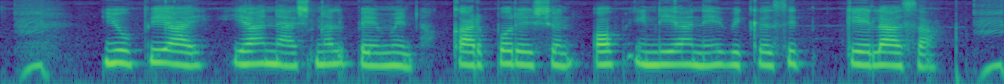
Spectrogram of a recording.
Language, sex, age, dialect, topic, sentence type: Marathi, female, 18-24, Southern Konkan, banking, statement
